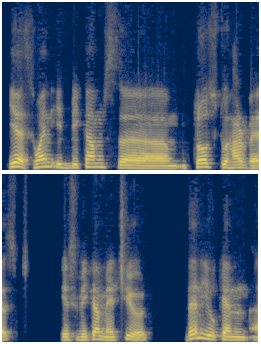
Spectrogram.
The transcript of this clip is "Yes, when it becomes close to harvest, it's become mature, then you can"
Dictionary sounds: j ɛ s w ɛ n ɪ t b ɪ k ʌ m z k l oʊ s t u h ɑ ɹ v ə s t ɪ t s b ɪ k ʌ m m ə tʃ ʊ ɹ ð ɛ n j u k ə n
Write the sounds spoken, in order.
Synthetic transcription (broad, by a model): j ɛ s w ɛ n ɪ t b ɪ k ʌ m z k l oʊ s t u h ɑ ɹ v ə s t ɪ t s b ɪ k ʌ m m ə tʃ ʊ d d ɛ n j u k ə n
